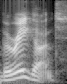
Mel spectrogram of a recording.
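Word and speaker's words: Baragund: Barragond. The emphasis on the second one, Barragond.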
